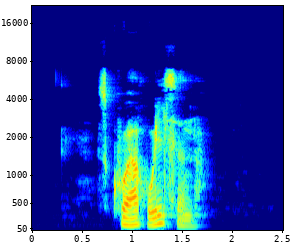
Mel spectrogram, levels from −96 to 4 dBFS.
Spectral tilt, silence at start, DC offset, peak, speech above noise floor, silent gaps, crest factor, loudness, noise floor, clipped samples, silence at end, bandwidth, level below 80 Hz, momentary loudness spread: -4 dB/octave; 0.65 s; under 0.1%; -6 dBFS; 62 dB; none; 22 dB; -24 LUFS; -87 dBFS; under 0.1%; 0.8 s; 10.5 kHz; -76 dBFS; 17 LU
